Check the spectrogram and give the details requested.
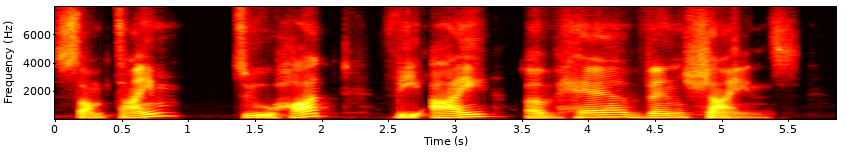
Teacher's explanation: iamb, meaning this unstressed followed by a stressed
